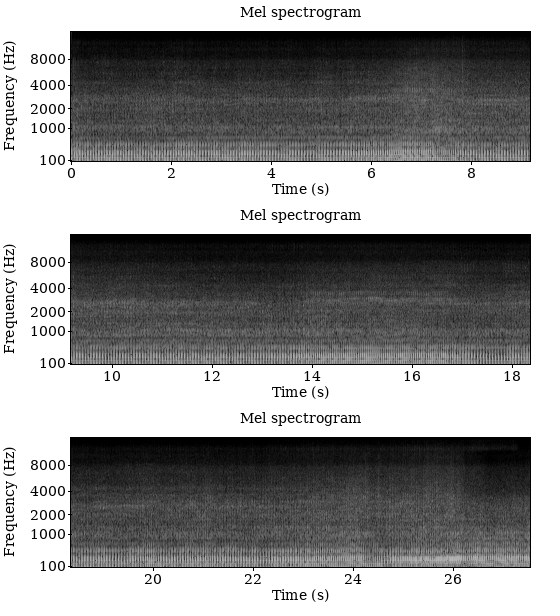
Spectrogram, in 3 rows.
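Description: Beta 500 enduro motorcycle's single-cylinder four-stroke engine running as the bike is ridden, its pitch rising and falling with the throttle, with the clearest rises about seven seconds in, around fifteen seconds, and near the end.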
